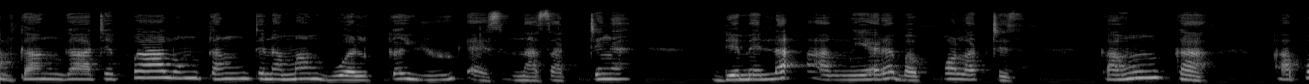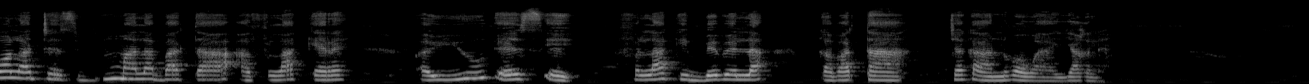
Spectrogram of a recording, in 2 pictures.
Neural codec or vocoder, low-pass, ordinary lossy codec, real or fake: none; 14.4 kHz; AAC, 96 kbps; real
